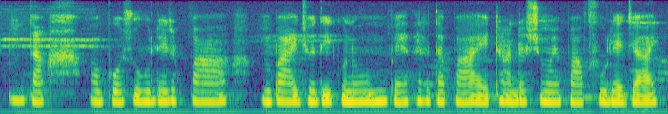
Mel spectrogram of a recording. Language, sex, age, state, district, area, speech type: Bengali, female, 18-30, West Bengal, Birbhum, urban, spontaneous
